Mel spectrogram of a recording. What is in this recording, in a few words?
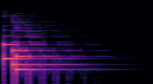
game sound soft warm digital tone positive select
